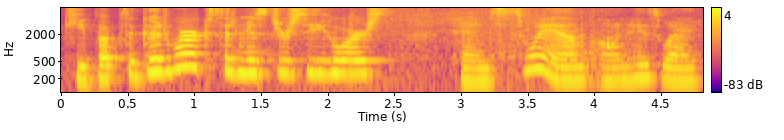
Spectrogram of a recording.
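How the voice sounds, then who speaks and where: A woman reading a children's picture book aloud to a small child at home, gently pointing out things on each page in a sing-song way. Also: on the high side, lively intonation, takes it slowly, slight background noise. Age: adult.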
